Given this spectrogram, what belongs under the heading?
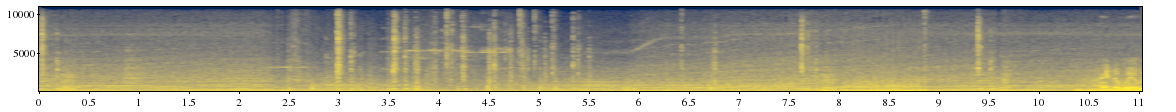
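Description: Race cars accelerating off the start in the iRacing sim at Spa: a steady droning engine note rises and shifts through gears, with a whirring mechanical layer and a voice talking over it.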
